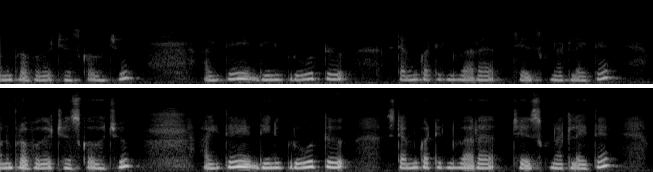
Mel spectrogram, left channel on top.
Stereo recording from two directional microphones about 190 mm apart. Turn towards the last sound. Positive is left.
turn(degrees=-50)  # may be behind; listen again after turning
